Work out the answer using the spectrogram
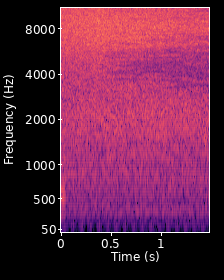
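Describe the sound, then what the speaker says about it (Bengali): Strong wind roars in a steady, loud rush, buffeting the microphone with a low, rumbling gusting underneath. "এই মুহূর্তে প্রচুর বাতাসে"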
